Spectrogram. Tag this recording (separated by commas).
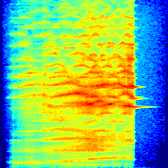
Domestic sounds, Cutlery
